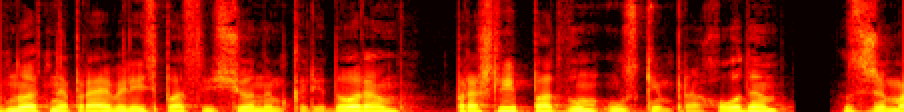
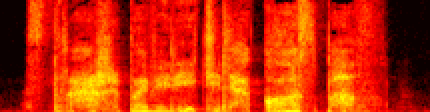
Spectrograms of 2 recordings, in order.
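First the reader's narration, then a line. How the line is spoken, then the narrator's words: Whisper. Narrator (Russian): прошептал Джурал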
